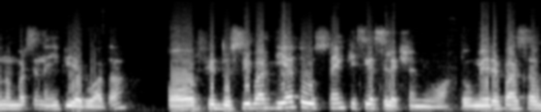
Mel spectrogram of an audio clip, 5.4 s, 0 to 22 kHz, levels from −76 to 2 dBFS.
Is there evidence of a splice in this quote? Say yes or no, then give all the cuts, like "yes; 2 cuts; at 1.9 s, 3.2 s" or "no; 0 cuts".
yes; 1 cut; at 4.5 s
